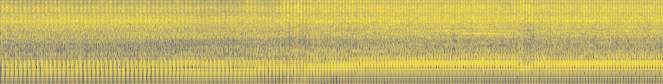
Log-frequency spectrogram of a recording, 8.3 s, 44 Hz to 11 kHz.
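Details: Cub Cadet 2X 24 IP snowblower with an MTD Powermore 243cc IntelliPower engine (875-WU), after the carburetor was drained and cleaned. The single-cylinder runs steadily and settles to an even speed with no surging or stumbling. It sounds healthy and repaired.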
